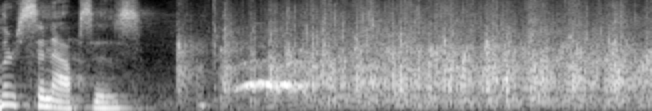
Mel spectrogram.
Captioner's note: applause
